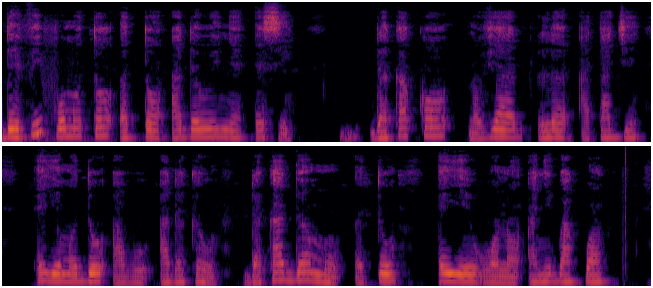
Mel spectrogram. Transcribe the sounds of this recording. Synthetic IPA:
ɖe˨vi˦ɸo˨mə̃˨t̪ɔ˦ə˨t̪ɔ˦a˨ɖə˦wo˦e˦ɲɛ̃˨e˦si˨ | ɖə˨ka˦kɔ˦ | nɔ̃˨vi˦a˨ | lə˦a̰˨t̪a˦d͡ʑi˦ | e˦je˦mə̃˨d̪o˦a˨wu˨a˨ɖə˨kə˦wo˨ | ɖə˨ka˦d̪ə˦mo˨ə˨t̪o˦ | e˦je˦wɔ˨nɔ̃˨a˨ɲĩ˦ɡ͡ba˦k͡pɔ̃˦

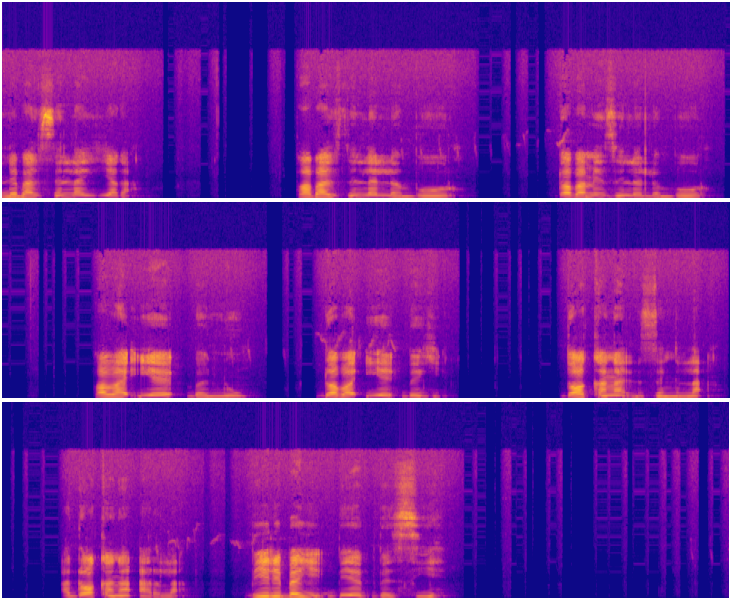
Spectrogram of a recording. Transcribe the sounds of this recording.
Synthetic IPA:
nɪ˦ba˦zɪ˦n˦la˦ja˦ɡa̰˨ | pɔ˦ba˦zɪ˨n˦la˦la˨mboː˦ɾu˨ | d̥ɔ˦ba˦mɪ˦nzɪ˦nla˨la˨mboː˦ɾu˨ | pɔ˦βa˦ɪ˨˦jɛ˦ba˨nu˦ | dɔ˦ba˦ɪ˦jɛ˦ba˦ji˨ | dɔ˦ka˨ŋa˦zɪ˨ŋː˨la˦ | a˨dɔ˦ʔka˨ŋa˦ʔa˨ɾɪ˨la̰˨ | biː˦ɾi˦ba˦ji˨bɪ˦jɛ˦ba˨zi˦je˦

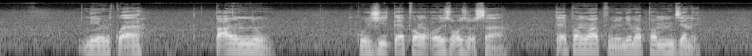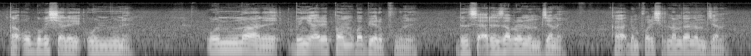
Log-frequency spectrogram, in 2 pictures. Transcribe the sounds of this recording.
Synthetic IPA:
ne˨ŋ̩˨kɔ˨ʔa˦ | pa̰˦ʔa˦n˦ɲu˦˨ | ko˨ʒi˦tɛ˦ʔɪ˦pa˦ŋo˦zʊ˦ʔʊ˦zʊ˨ʔʊ˨saː˨ | tɛ˦ʔɪ˦pa˦ŋwaː˦pʰuː˨nɨ˨n˦e˦ma˦pa˦mbɛ˦nɨ˨ | ka˨ʔo˦ɡ͡bɨ˦bɨ˦ʃɛ˨lɨ˦o˦nuː˦nɨ˨ | o˦nuː˦maː˦˨nɨ˨bɨ˦n˦jɛ˦ʔɾɨ˦pa˦mɡ͡ba˦bɛ˨lɨ˨pʰuː˨nɨ˨ | dɨ˦nsɛ˨ʔɪ˨ɾɨ˨za˦bɾɨ˦nɨ˨m̩˨bi˦ɛ˦nɨ˨ | ka˨dɨ˨m˦pɔ˨ɾɨ˨ʃɪ˨ɾɨ˨na˦mda˦nɨ˦m̩˨bi˨ɛ˦nɨ˨

